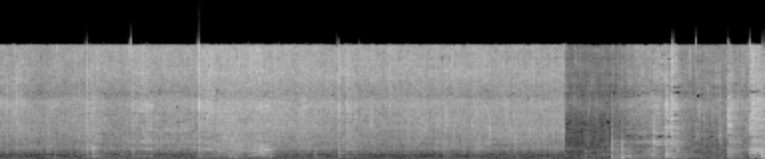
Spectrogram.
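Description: Pieces of mutton fat frying in an oily spiced masala in a pan: a steady sizzle with scattered small crackles. About two-thirds of the way in the sizzle cuts off suddenly, followed by a few knocks of utensils against the pan.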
